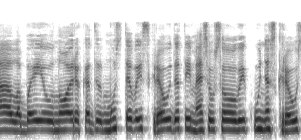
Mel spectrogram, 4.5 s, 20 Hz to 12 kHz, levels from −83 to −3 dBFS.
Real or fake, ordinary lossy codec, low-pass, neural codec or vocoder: real; AAC, 48 kbps; 7.2 kHz; none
